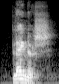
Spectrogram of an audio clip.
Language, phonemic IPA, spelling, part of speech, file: Dutch, /ˈplɛinərs/, pleiners, noun, Nl-pleiners.ogg
- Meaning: plural of pleiner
